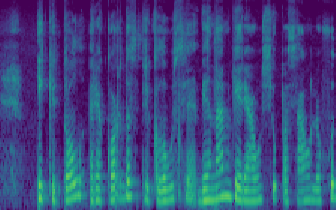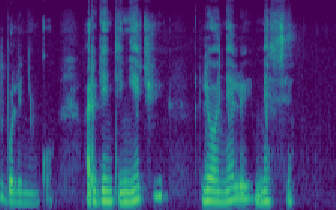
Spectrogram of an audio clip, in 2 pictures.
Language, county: Lithuanian, Klaipėda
